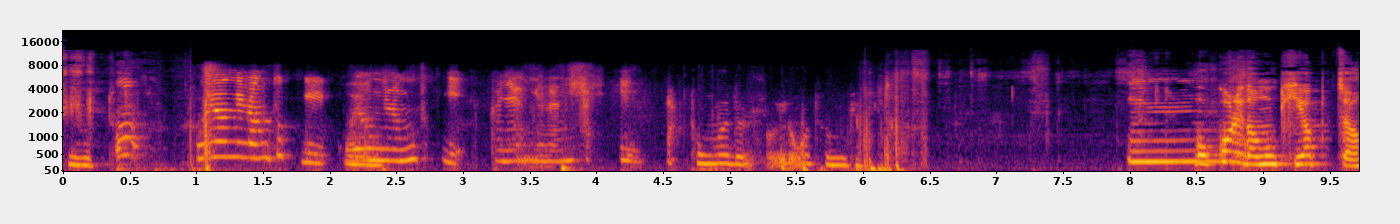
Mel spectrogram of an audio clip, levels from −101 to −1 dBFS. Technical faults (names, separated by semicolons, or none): call bitrate drop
